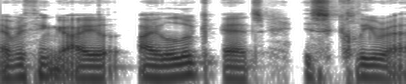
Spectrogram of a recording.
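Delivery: ordinary delivery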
